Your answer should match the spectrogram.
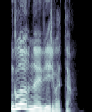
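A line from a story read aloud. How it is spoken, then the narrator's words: Snorting. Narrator (Russian): хмыкнула я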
